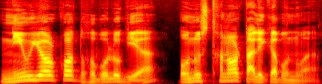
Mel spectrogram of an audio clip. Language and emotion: Assamese, neutral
